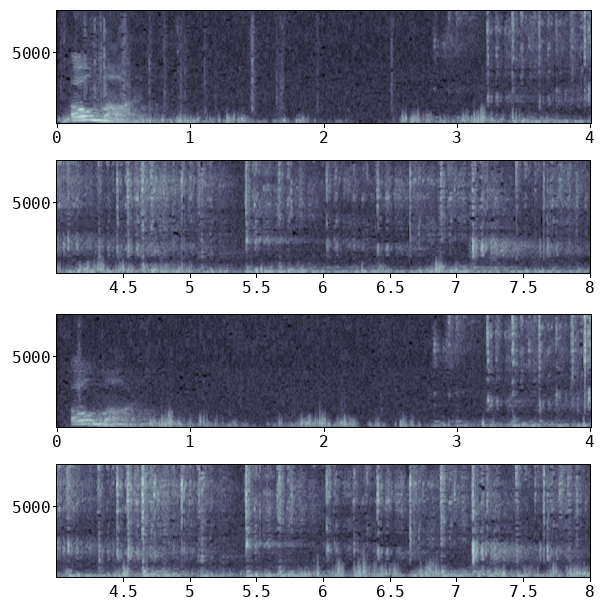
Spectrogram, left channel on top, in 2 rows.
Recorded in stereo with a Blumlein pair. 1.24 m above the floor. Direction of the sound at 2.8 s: 15° right.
